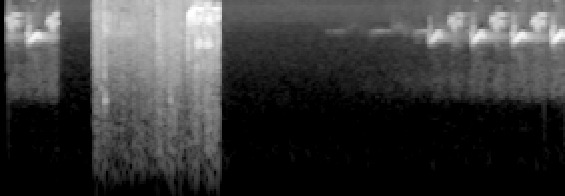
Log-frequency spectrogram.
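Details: Yellow-bellied tit giving short bursts of high, sharp repeated notes, with a loud rustling noise burst between the two call bursts and a silent gap before the final series.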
